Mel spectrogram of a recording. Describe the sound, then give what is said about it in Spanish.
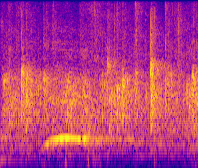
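An audience at a church service applauds for God in a dense, steady wash of clapping that fills the whole stretch, with a brief sustained voice-like tone rising faintly over it partway through. “Bríndale ese aplauso a Él en esta hora con todo tu corazón.”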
